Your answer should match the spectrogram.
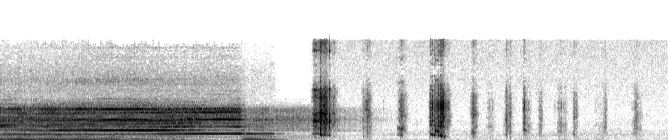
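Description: Last chord of a distorted electric guitar in a punk rock band, ringing out and slowly fading, then cut off about three and a half seconds in. After it, a string of faint, irregular clicks and brief noises.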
